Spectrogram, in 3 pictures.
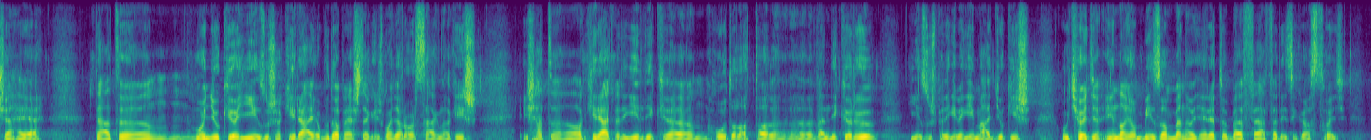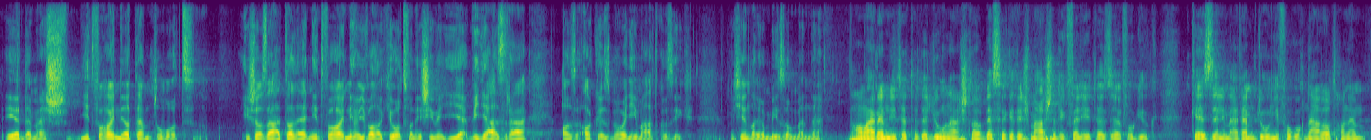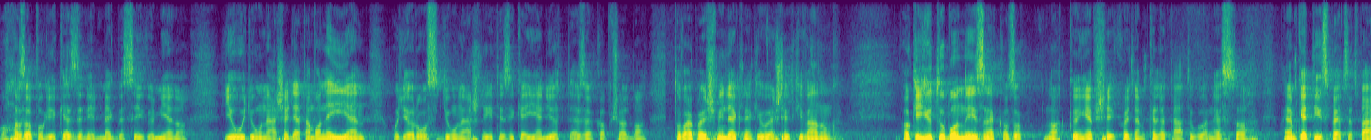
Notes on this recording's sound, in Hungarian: Négy év szünetet követően rendeztünk ismét beszélgetős rendezvényt, a helyszín a Pázmány Péter Katolikus Egyetem ITK aulája volt.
